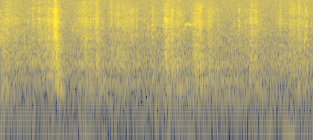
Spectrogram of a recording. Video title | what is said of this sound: Carrosserie : soudure MAG | Quand ça craque comme ça là, et que ça fait ça, c'est que tu es bon pour découper.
